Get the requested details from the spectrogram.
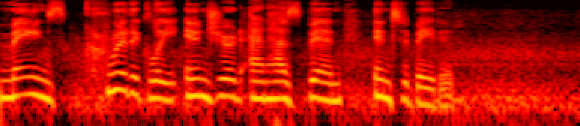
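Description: A woman speaks steadily into a microphone, close by.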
